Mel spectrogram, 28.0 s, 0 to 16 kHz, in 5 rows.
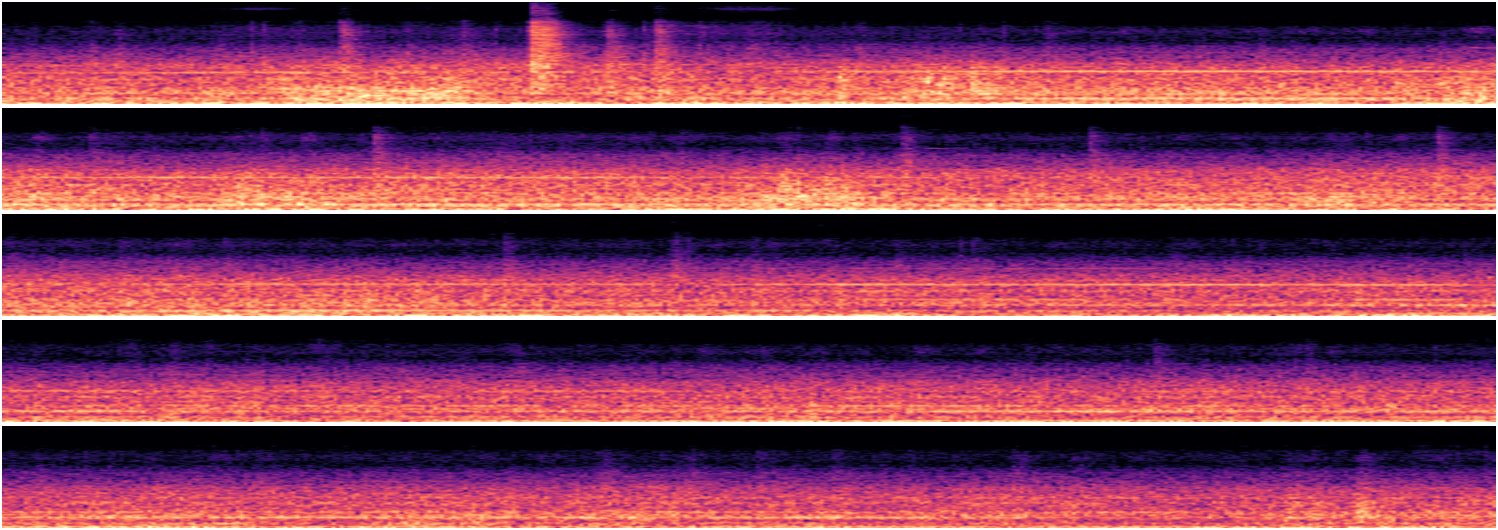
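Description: JR Kyushu 811 series electric train, one of the cars with externally fanned traction motors, running between stations, heard from inside the car. It makes a steady running noise with several held whining tones from the motors and gearing, plus rail-joint clicks. One sharp click comes about two seconds in, and the lowest tone fades out about halfway through.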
